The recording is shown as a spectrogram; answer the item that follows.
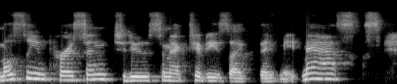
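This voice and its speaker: A woman talks fairly slowly with lively intonation. She has a plain, everyday voice. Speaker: high school music teacher. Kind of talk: public meeting presentation.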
